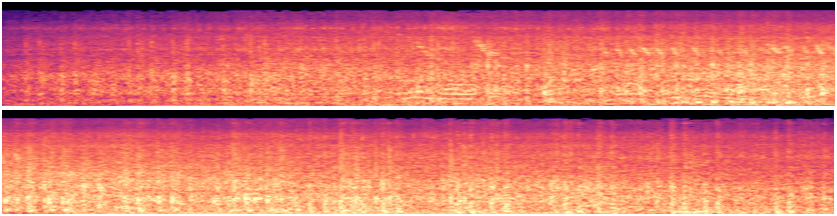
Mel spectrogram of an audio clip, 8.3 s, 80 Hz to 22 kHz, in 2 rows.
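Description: Gauge 3 model of a Stanier 'Black Five' 4-6-0 steam locomotive with coaches running along a raised garden track, its wheels clattering rapidly over the rails. The sound grows louder as the train nears and is loudest about five seconds in.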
